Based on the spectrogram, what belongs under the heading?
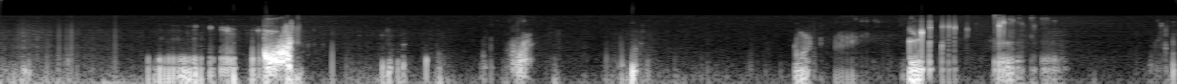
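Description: Low gurgling growls and squeaky bubbling rumbles come in irregular bursts with quiet gaps; ordinary hunger-related stomach growling.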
